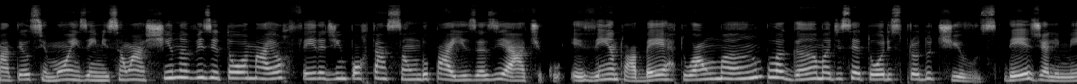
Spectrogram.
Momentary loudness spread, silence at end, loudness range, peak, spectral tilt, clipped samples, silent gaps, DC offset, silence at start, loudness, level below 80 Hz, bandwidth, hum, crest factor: 5 LU; 0 s; 2 LU; -8 dBFS; -3.5 dB/octave; under 0.1%; none; under 0.1%; 0 s; -24 LUFS; -62 dBFS; 17 kHz; none; 16 dB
